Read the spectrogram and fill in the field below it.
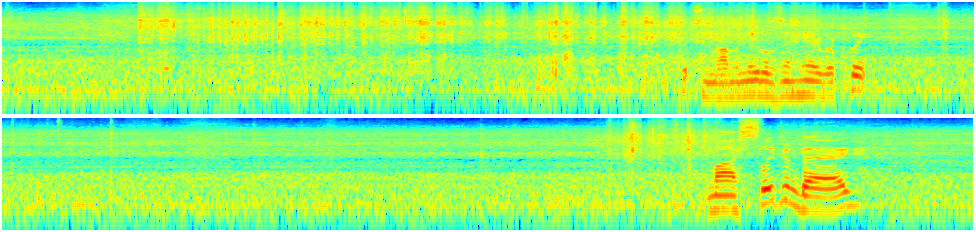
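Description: Nylon fabric rustles and crinkles as a man moves about.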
